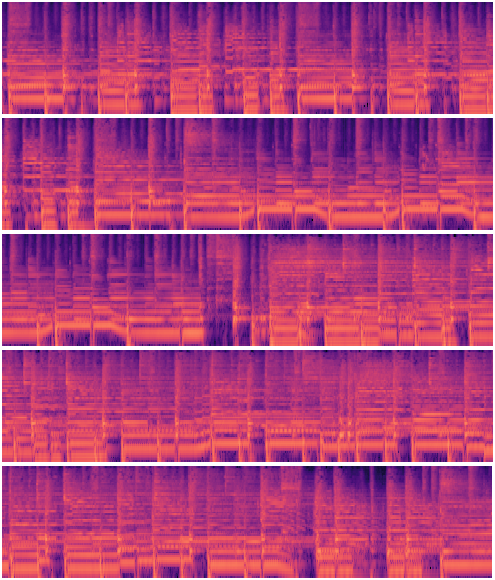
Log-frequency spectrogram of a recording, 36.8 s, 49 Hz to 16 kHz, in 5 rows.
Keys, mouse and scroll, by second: 0.2 click, 9.1-24.5 drag, 32.4 click.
